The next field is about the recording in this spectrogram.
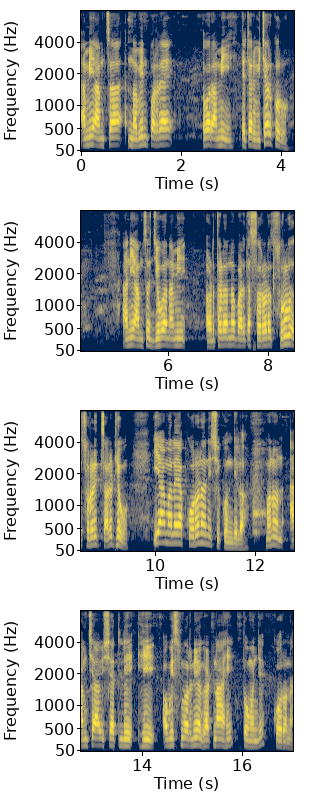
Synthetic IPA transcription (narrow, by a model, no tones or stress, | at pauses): a̰m̤iːamt͡sanəʋiːnpəɾɾjaj | ʋəɾam̤iːt̪jat͡ɕaʋɾʋit͡ɕaɾkəɾuː | a̰ɽ̃iamt͡səd͡ʑiʋənam̤iː | əɽt̪ʰəɽənəpaɽt̪asəɾɭəsuɾusuɾɭiːt̪̚t͡saluːʈʰeu | ɦeamalajakoɾonaneɕikuːnd̪ilə̰m̤əɽ̃uːnamt͡ɕjaːʋəɕjat̪liːɦiːəbisməɾɳijəɡʱəʈnaːɦet̪om̤əɳd͡zekoɾona̰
